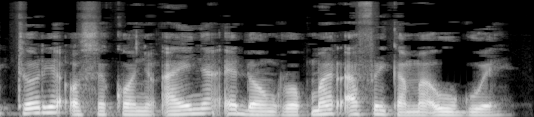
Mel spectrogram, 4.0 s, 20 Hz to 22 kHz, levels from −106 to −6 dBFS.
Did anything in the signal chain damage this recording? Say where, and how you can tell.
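No, nothing damaged this audio.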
